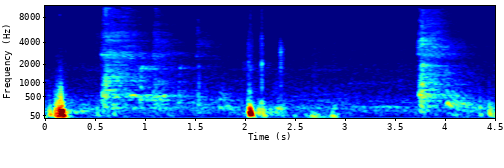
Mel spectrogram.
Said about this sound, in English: I'm going to cough into my microphone.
